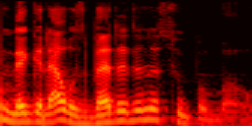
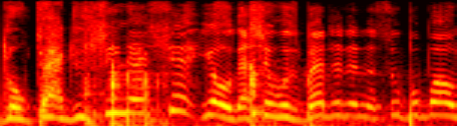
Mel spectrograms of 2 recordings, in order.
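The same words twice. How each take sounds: First: Said in the usual way. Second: Put-on high, loud kid hyped at dad; imagined excited kid. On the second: Kid raves to dad about the show, imagined excitement. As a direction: burst out like a thrilled kid. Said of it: "when your kids be like".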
